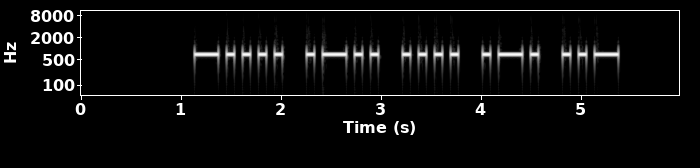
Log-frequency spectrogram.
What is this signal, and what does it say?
Morse code, heard as a keyed tone, about 15 wpm, 700 Hz. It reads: 6LHRU
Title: Code Groups - 5 Letter:Numbers - 15wpm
